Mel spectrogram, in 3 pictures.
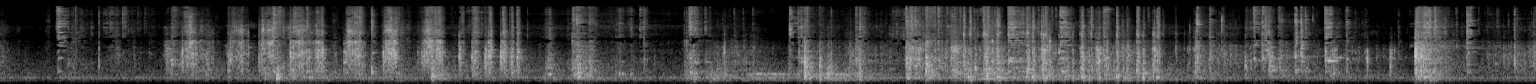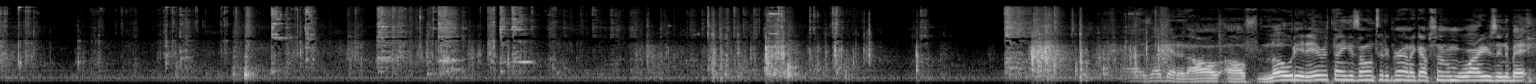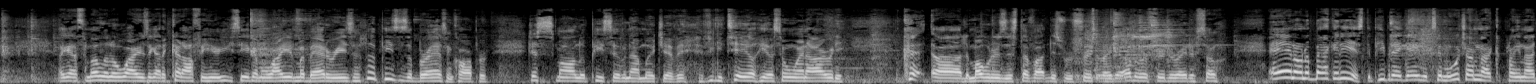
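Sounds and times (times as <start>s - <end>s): scrap metal clanking and rattling: 0.0s - 27.8s, 30.4s - 31.5s, 40.6s - 43.1s, 43.8s - 45.8s.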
